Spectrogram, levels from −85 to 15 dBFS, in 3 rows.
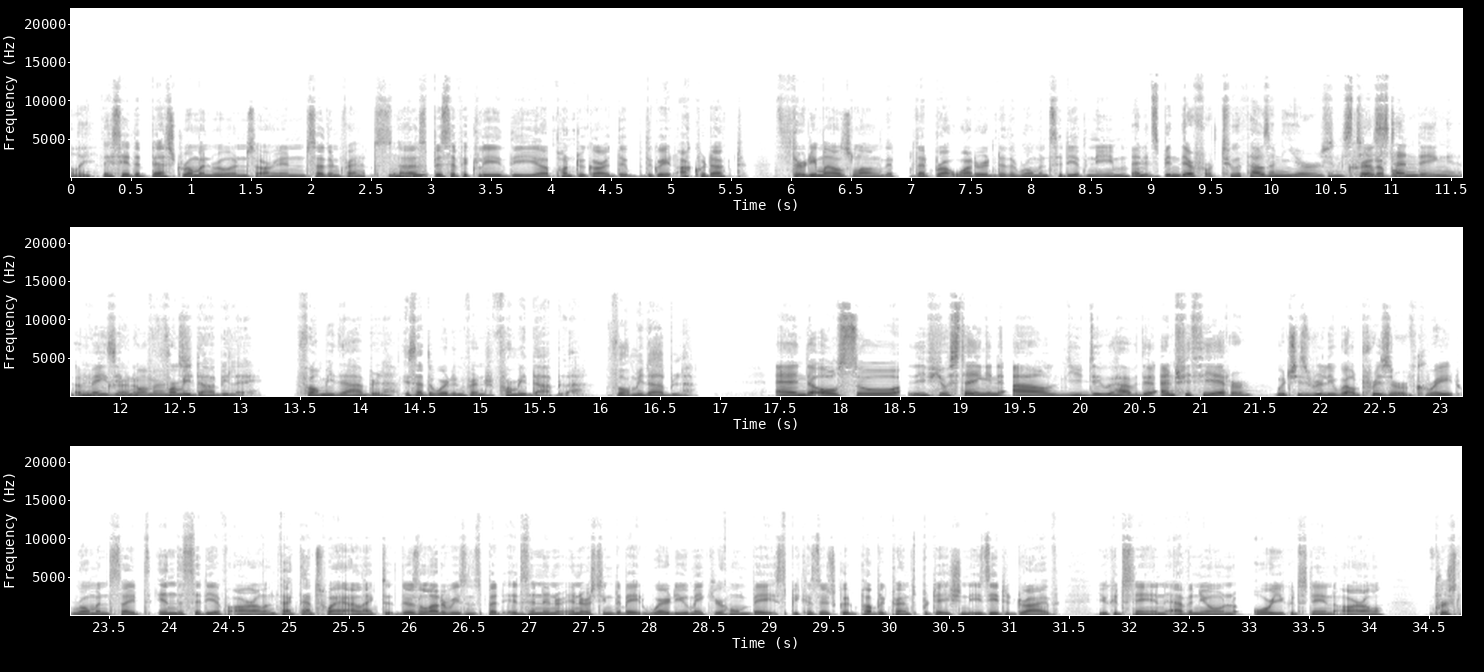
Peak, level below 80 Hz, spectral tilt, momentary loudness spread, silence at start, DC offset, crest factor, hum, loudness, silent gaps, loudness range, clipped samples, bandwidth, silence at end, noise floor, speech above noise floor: -8 dBFS; -50 dBFS; -7.5 dB/octave; 7 LU; 0 s; under 0.1%; 18 dB; none; -26 LUFS; 13.30-13.34 s; 3 LU; under 0.1%; 12.5 kHz; 0.05 s; -76 dBFS; 51 dB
